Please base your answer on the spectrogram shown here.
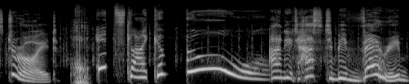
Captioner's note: snorts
